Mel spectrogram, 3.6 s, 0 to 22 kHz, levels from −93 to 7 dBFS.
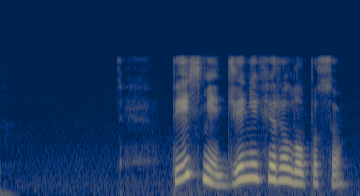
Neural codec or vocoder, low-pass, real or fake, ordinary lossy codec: codec, 16 kHz, 2 kbps, FunCodec, trained on LibriTTS, 25 frames a second; none; fake; none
